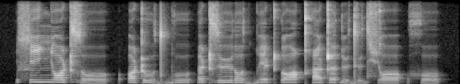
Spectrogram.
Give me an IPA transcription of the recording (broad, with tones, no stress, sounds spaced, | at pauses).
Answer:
ɬ i˦ ɲ ɔː˦ ʈ z oː˨ | ʔ ɔ˦ ʈ uː˨ d ɡ͡b u˦ | ə˦ ʈ z ʉː˦ ɾ o˦˨ d b eː˦ ʈ ɗ ɔː˦ qʰ eː˦ ʈ ə˦ ɗ ʉ˨ d ʉ˨ d ɕ ɔː˦ | x o˨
